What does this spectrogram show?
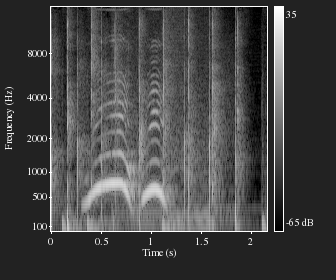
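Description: Scattered, uneven hand claps of brief applause greeting a guest on a program, with two swooping rising-and-falling whoops or whistles cheering over them between the sharp claps.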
